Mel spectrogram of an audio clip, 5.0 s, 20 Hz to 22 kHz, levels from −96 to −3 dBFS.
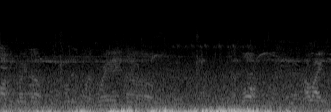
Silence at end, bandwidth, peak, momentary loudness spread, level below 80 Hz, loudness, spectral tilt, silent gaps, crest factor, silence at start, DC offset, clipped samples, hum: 0 s; 4.8 kHz; -26 dBFS; 11 LU; -42 dBFS; -46 LUFS; -9 dB/octave; none; 16 dB; 0 s; under 0.1%; under 0.1%; none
